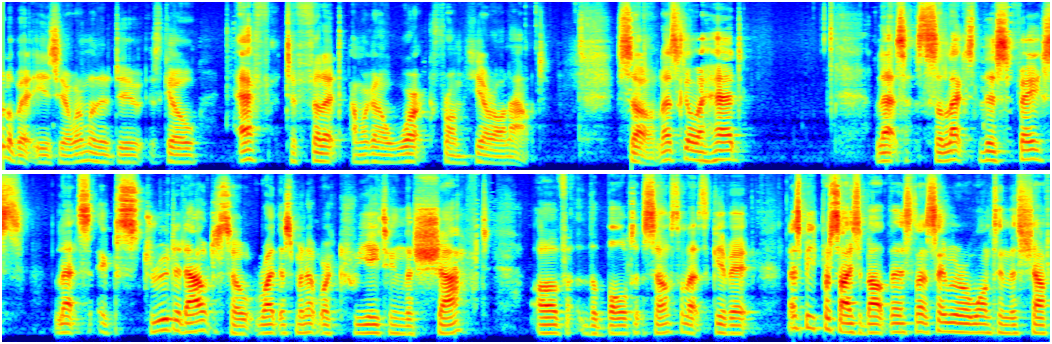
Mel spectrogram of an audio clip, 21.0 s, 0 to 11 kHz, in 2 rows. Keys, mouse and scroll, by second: 2.3 f, 3.0 scroll up 1, 6.5 middle click, 9.7 3, 10.5 scroll down 1, 12.1 e.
